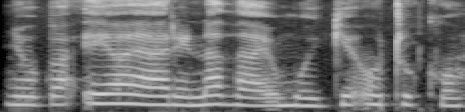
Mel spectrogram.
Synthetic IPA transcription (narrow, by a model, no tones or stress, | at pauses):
ɲobaʔɪjɔjaɾɪnaðajomoiɡeʔotukʰo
